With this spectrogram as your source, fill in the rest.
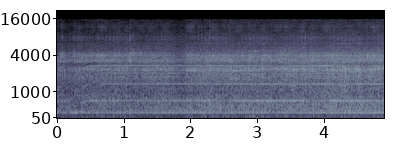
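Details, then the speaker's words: Steady high-pitched whine of a surgical otologic drill with suction-irrigation (diamond burr) opening the vestibule during transmastoid labyrinthectomy, for residual vestibular function persisting after transtympanic gentamicin therapy. "I need a drill suction irrigator then. We have the drill."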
